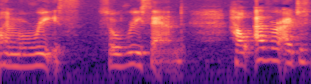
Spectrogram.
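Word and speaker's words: Rhys: is how my brain works rand's name it's pronounced reand I understand because we call him Rees so reand however I just think rice sand sounds better and for a couple of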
